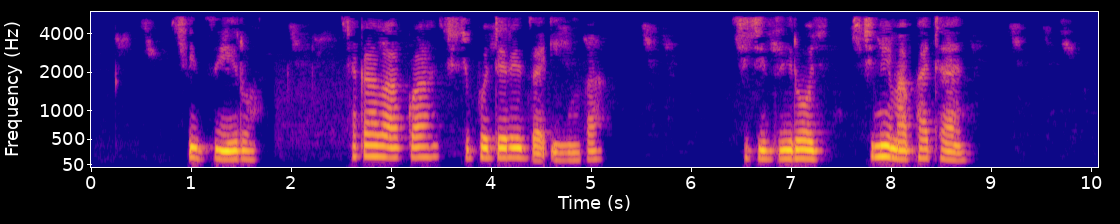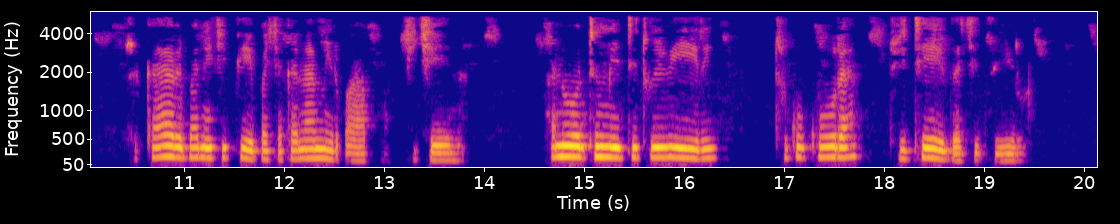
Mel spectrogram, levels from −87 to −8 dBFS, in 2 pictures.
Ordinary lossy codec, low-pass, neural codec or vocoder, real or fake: MP3, 32 kbps; 5.4 kHz; none; real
